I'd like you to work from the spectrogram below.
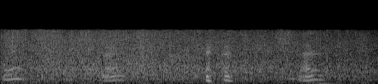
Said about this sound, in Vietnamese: Quý mà, đáng tán thán, đáng cho một tràng pháo tay thật to. Đấy.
